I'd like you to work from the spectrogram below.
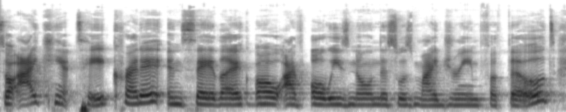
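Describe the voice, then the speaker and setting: With an American accent and fairly even intonation, the speaker barely pauses against noticeable background noise. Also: woman, medium pitch for a woman, fairly slow pace. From Haitian family, US. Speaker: therapist. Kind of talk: interview.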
